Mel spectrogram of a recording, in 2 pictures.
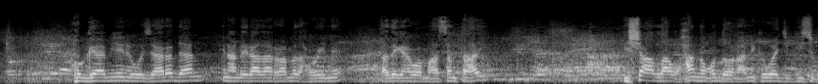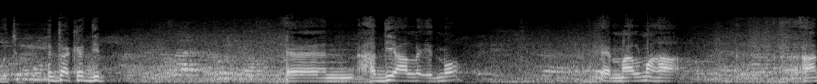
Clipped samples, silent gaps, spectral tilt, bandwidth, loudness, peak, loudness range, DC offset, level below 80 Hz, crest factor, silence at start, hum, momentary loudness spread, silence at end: under 0.1%; none; -6 dB/octave; 10 kHz; -17 LUFS; -2 dBFS; 2 LU; under 0.1%; -50 dBFS; 16 dB; 0 s; none; 10 LU; 0 s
